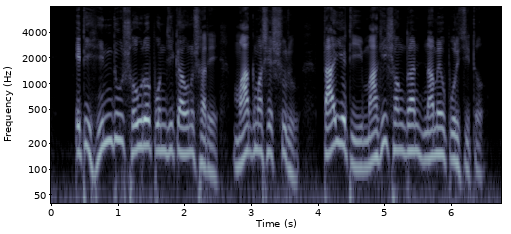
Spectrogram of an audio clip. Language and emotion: Bengali, neutral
